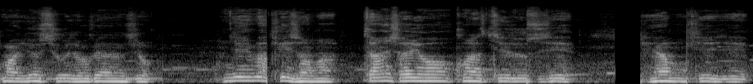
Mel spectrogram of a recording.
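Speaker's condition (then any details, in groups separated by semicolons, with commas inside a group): Tongue cancer, partial glossectomy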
